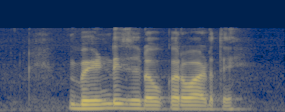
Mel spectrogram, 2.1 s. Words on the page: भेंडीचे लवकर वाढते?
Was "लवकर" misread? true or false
false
